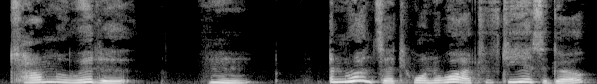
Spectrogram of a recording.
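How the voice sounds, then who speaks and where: A woman's voice: high voice, animated, moderate pace, dark tone. A woman playing an earnest, clever and careful schoolgirl witch in an audio drama, inquisitive and reasoning aloud. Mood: curious, deducing.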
